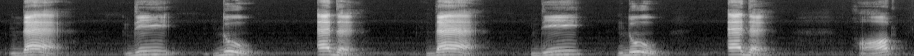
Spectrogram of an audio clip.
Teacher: Yaʼni unli harakat boʻlmagan holatida dal harfi tebranar ekan.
